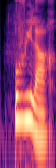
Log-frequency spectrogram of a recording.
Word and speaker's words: Auvillar: Like the other fine restaurant in Auvillar, how do you say this thing? Auvillar? – Auvillar.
